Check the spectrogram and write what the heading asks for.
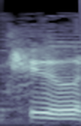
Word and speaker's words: Cheu: We've been talking with Richard Cheu, and I want to spell that for our listeners. It's C-H-E-U, as in chew your food, young man.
